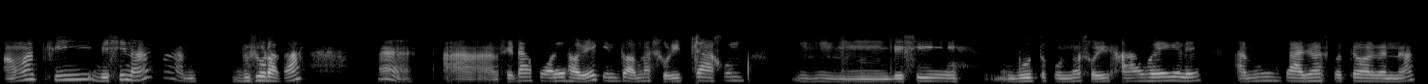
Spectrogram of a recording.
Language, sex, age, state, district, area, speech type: Bengali, male, 30-45, West Bengal, North 24 Parganas, urban, conversation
